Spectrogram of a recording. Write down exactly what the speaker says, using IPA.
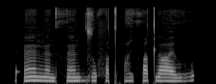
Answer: ʔæ̃ŋæ̃d θæ̃dd͡zofətˤ ʔi̤θitˤɳæːðo̤

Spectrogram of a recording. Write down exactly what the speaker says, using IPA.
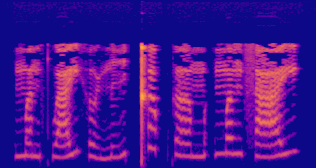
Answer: mɐ˨nkʷʰaː˨˥jhɵ˨˩ɥn̪iː˨˥t̚ kʰɐ˥p̚kɐ˨m | mɐ˧ŋsaː˨˥j

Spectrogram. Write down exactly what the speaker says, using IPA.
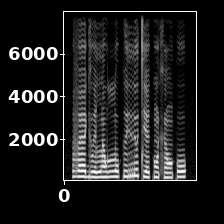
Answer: vɛː˧ɡʲu˨ɪ̯lːɐ̃˧w lːo˧kɨ˧ rʲo˦tʲɛ˨ɪ̯kõ˨ xʲɔ̃ː˨ko˦

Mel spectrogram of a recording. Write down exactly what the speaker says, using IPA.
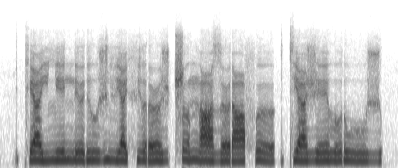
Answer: kʲɑj lʲenʲɾə˞ ɾʲuʒ vʲɑfʲɤɾə˞ʒʈ͡ʂɤ nɑ zə˞ɾɑfɵ | tʲɑ ʒeðu ɾuʒ

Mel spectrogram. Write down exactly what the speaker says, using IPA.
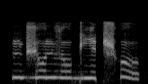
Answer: nd͡ʒonzoɡiʈ͡ʂʰo

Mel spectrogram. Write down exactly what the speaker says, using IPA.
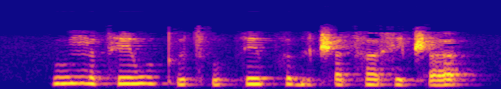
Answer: u ŋɐtʰe wukʼɯt͡sʼut̪ʰe pʰəd̪et͡ʃʼɐtʰɐ xet͡ʃʼɐ

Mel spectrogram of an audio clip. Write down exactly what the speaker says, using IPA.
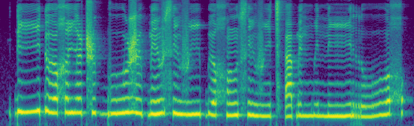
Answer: ɗiːɗɵːχiːə̯ʈ͡ʂʉ ɡ͡buːʐɨ ɓẽvsĩ viɓʉ χũsĩ vit͡sʼaɓẽŋ͡mi nĩː ruːχ

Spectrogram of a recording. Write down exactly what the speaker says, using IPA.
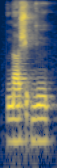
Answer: nä˦ʃɪ˦ʔɡĩ˦

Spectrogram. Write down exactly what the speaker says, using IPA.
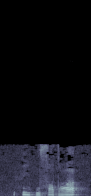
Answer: θipu sɯdˤa

